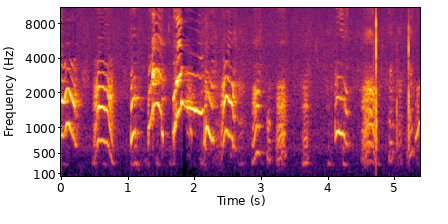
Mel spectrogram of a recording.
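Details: Twelve-day-old Barbet puppies squealing as they search for their mother, a rapid string of high, arched whines about twice a second, one longer drawn-out wail, and a sharp knock near the end.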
